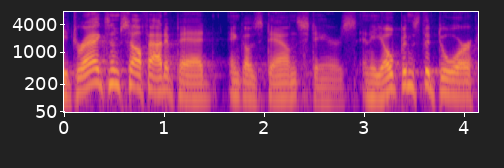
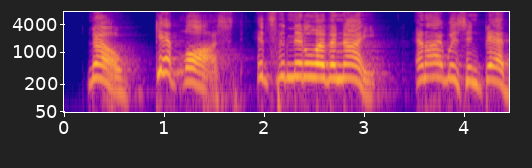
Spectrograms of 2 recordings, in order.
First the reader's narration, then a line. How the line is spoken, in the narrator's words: screams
